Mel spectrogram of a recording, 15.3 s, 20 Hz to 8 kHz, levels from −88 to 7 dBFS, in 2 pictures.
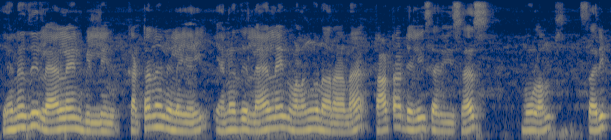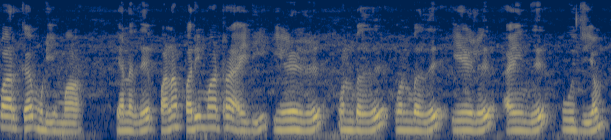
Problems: none marked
